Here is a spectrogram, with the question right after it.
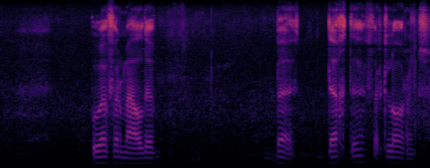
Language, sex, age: Afrikaans, male, 19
